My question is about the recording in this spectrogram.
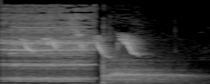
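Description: Darth Vader's mechanical respirator breathing: one hissing breath in that cuts off abruptly about a second in, then a fainter breath out that fades away.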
